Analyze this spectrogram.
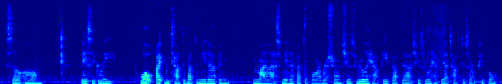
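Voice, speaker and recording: A woman speaks very fast at a fairly low pitch. Noticeable background noise runs behind her. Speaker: vlogger in social anxiety therapy study. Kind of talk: personal video diary. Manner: louder than before; halting, many fillers.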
